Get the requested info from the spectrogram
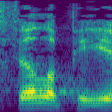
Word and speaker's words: Philippi: I learned that it's pronounced Philippi if you're Greek. But I'm from Texas and I grew up, I guess, used to hearing it wrong. So I'm going to say it wrong too.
